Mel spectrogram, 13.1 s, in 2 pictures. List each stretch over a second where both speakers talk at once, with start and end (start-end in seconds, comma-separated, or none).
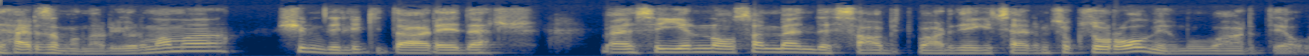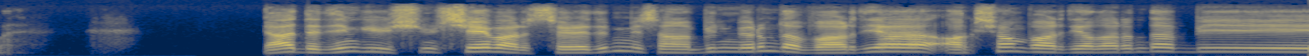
none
